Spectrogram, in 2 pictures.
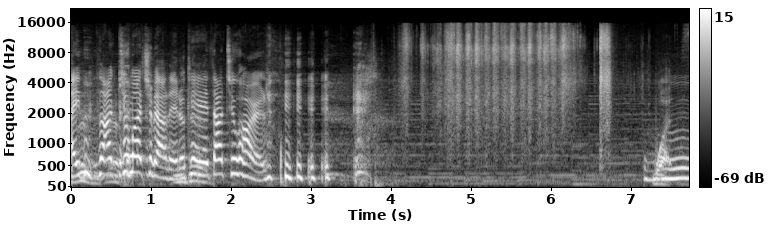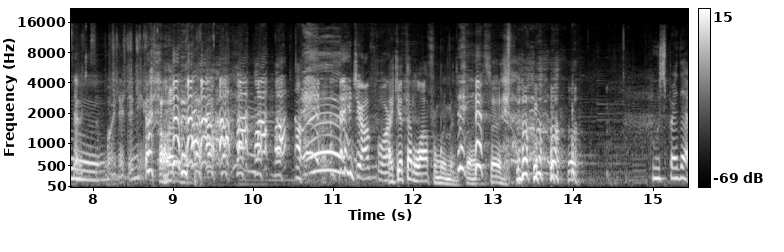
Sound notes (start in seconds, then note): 4.1 pieces shaking in bag; 8.7 laughing; 12.6 chuckling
